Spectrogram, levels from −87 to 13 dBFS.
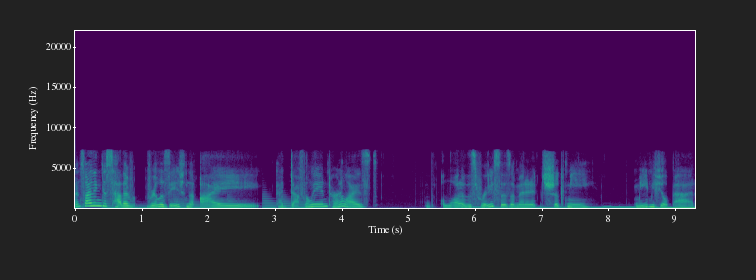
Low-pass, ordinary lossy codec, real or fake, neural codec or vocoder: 7.2 kHz; MP3, 64 kbps; real; none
